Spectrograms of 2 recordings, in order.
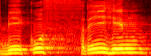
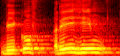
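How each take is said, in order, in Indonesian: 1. Udara pada konsonan mengalir keluar sepenuhnya. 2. Udara pada konsonan ditahan. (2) "jangan eh, misalnya"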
